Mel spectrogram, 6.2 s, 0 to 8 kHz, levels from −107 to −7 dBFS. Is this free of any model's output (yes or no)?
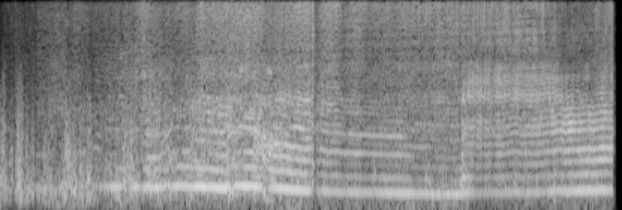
yes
